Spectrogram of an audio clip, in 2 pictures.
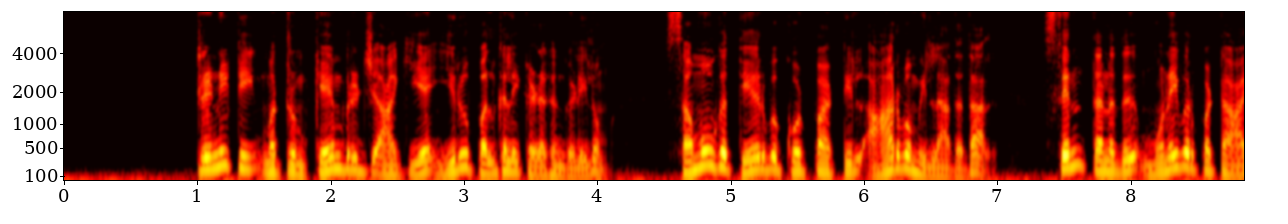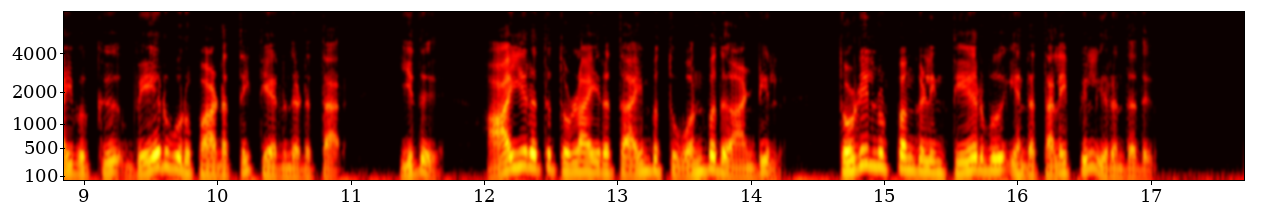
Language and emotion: Tamil, neutral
